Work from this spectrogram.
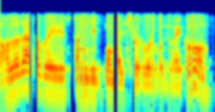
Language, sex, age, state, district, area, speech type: Nepali, male, 45-60, West Bengal, Darjeeling, rural, conversation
